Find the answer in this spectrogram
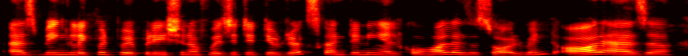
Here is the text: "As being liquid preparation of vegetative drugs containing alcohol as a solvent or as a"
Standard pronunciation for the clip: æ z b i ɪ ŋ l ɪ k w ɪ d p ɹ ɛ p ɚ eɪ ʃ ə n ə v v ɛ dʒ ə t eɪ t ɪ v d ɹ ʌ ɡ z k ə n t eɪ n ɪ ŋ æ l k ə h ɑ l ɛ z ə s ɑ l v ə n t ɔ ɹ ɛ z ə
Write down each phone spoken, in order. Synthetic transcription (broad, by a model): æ z b i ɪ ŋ l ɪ k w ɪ d p ɹ ɛ p ɚ eɪ ʃ ə n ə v v ɛ dʒ ə t eɪ t ɪ v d ɹ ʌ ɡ s k ə n t eɪ n ɪ ŋ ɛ l k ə h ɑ l ɛ z ə s ɑ l v ə n t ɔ ɹ ɛ z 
